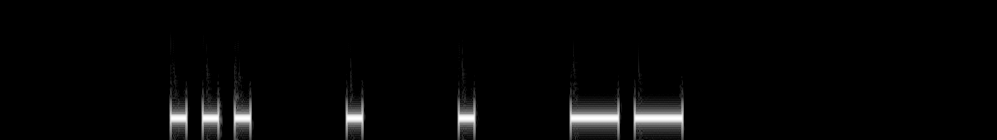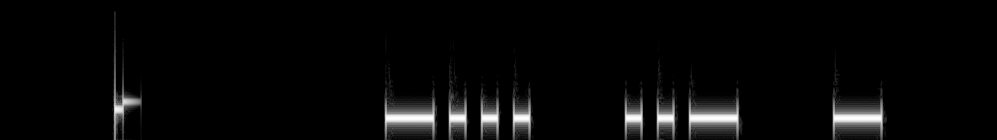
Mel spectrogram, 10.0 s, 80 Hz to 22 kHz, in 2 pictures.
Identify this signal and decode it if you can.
Morse code, heard as a keyed tone, about 16 wpm, spaced as for 11 wpm, 700 Hz. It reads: SEEM BUT
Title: 2x Character Spacing - Top 300 Words - 15wpm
